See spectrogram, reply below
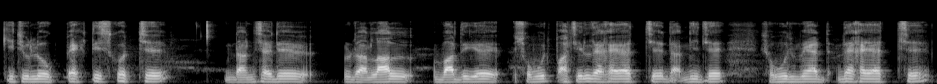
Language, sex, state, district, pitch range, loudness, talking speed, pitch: Bengali, male, West Bengal, Purulia, 120-130 Hz, -17 LUFS, 130 wpm, 125 Hz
